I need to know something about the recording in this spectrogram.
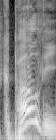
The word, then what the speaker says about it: Capaldi: wrong you know some someone said that uh it's Capaldi you know but uh I kind of think that's uh that's the way it's spelled you know but uh it is actually pronounced as cappuccino but uh it it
